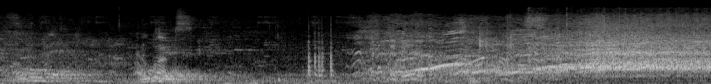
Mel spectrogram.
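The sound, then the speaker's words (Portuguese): A crowd's murmur and scattered voices of an audience in Caxias swell after a few seconds into loud, sustained cheering and shouting that keeps building to the end, recorded on a phone microphone. “Só pra galera entender a explosão da plateia.”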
